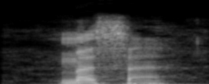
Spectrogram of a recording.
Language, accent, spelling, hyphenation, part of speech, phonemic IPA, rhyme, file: Portuguese, Portugal, maçã, ma‧çã, noun, /mɐˈsɐ̃/, -ɐ̃, Pt-pt-maçã.ogg
- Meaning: apple (fruit)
